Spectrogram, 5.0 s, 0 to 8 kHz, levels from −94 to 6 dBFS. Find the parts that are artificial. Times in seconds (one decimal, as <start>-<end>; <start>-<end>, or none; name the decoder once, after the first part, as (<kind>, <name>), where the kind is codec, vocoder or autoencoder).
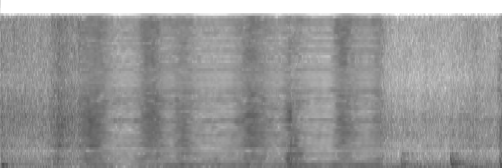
0.8-3.8 (vocoder, HiFi-GAN)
